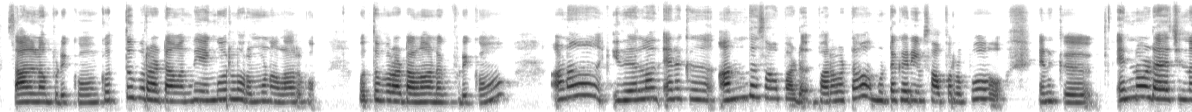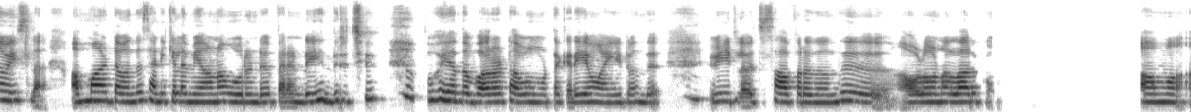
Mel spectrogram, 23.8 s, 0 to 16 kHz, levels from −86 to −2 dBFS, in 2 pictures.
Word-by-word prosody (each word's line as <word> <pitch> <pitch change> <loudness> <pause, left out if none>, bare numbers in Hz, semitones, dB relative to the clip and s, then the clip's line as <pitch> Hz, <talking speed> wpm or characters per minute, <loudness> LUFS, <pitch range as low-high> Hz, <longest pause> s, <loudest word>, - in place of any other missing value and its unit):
சால்னா 240 +1 +5
புடிக்கும், 220 0 -5
கொத்து 275 +7 -4
பரோட்டா 290 -5 +4
வந்து 260 +4 -6
எங்க 285 +2 -1
ஊர்ல 315 -4 -1
ரொம்ப 255 +2 -4
நல்லாருக்கும். 235 0 -4 0.4
கொத்து 295 - -2
பரோட்டாலாம் 245 -2 +5
எனக்கு 230 0 -4
புடிக்கும். 220 - -5 0.6
ஆனா, 360 +4 +2 0.4
இதெல்லாம் 300 +5 +1
எனக்கு 320 0 -4 0.3
அந்த 350 +7 +1
சாப்பாடு 335 -1 -1 0.2
பரோட்டா, 275 +7 +1 0.2
முட்டக்கறியும் 280 -1 -1
சாப்பட்றப்போ 255 +4 0 0.6
எனக்கு 260 -2 -3 0.5
என்னோட 370 +2 +4 0.2
சின்ன 305 -1 -3
வயசுல, 275 +1 -2 0.4
அம்மாட்ட 270 0 +5
வந்து 245 +3 -1
சனிக்கிழமையான 245 -1 0
உருண்டு 235 0 -1
பிரண்டு 235 +1 -1
எந்திரிச்சு. 270 +3 -2 0.6
போய் 285 -1 +3
அந்த 250 -1 0
பரோட்டாவும், 235 0 +2
முட்டக்கறியும் 235 0 -1
வாங்கிட்டு 225 +1 -4
வந்து 230 +1 -3 0.6
வீட்ல 255 +2 -2
வச்சு 225 0 -8
சாப்பட்றது 235 -2 +3
வந்து 260 +5 -2 0.6
அவ்ளோ 115 - +3 0.2
நல்லாருக்கும். 240 0 +2 1.5
ஆமா. 235 0 +2
245 Hz, 110 wpm, -24 LUFS, 235-280 Hz, 1.5 s, சால்னா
